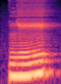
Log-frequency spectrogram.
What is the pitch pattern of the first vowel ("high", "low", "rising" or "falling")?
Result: rising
